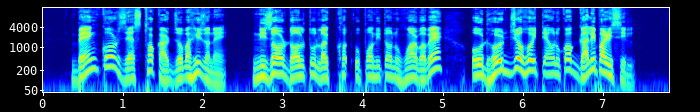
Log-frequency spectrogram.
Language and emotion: Assamese, angry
